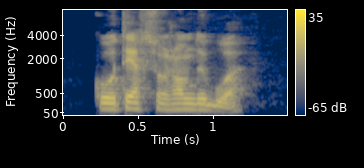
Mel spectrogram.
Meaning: alternative form of cautère sur une jambe de bois
- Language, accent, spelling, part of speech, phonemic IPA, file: French, France, cautère sur jambe de bois, noun, /ko.tɛʁ syʁ ʒɑ̃b də bwa/, LL-Q150 (fra)-cautère sur jambe de bois.wav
